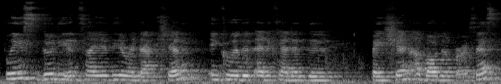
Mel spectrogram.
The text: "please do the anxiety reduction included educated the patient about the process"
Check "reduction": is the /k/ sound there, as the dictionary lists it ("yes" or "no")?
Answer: yes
